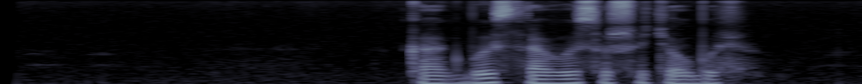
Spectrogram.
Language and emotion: Russian, neutral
